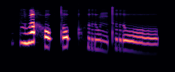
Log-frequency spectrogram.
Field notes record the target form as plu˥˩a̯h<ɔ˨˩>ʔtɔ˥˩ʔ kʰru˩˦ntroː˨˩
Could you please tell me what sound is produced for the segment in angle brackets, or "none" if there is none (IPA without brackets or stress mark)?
ɔ˨˩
